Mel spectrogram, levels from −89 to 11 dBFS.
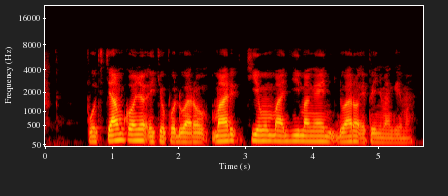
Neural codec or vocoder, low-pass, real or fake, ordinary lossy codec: none; 7.2 kHz; real; none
